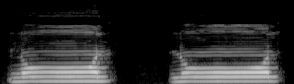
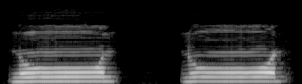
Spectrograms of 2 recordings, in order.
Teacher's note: জিহ্বার অগ্রভাগটা উপরের তালুর সঙ্গে লাগিয়ে দিলে আমরা নুন হরফটি পেয়ে যাব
